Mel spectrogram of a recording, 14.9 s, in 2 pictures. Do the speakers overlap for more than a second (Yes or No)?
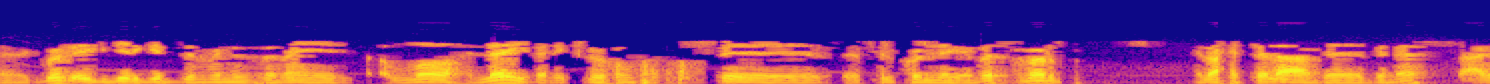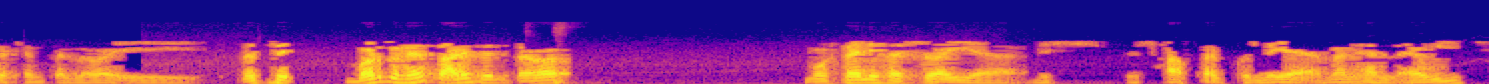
No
